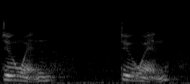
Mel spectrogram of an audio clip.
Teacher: Doing, the ing gerund in this case, doing, is reduced. So we basically eliminate that G sound and you just hear doing, doing.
